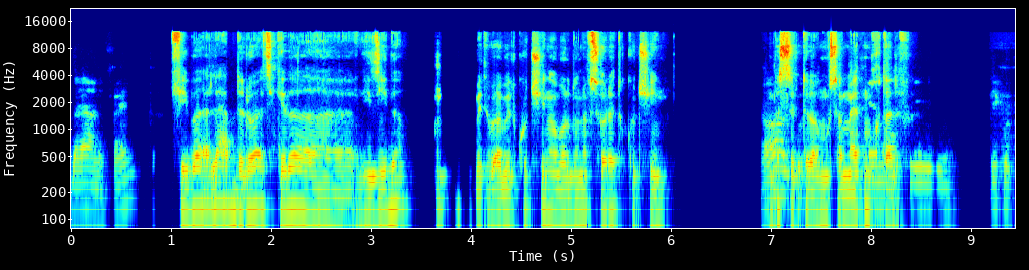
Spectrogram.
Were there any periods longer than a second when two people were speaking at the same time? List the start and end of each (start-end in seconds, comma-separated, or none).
7.0-8.4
